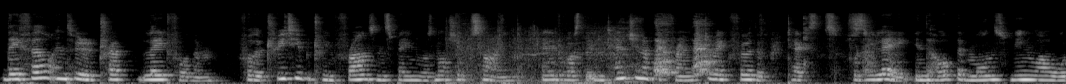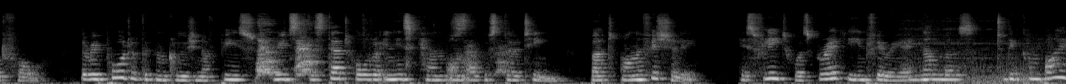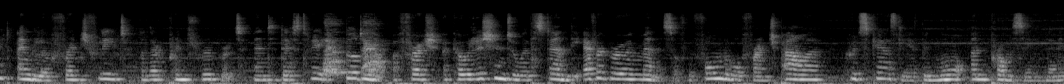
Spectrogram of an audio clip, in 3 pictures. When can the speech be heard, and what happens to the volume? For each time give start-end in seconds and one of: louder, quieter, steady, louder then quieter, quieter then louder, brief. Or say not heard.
0.0-31.9 steady.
